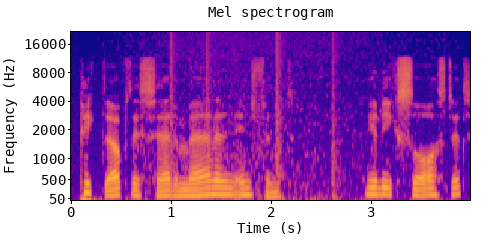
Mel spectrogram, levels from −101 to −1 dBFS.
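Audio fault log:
Throughout: overdone noise removal. The noise reduction was pushed too hard on this speech, so frequency bands close to the estimated noise floor are pulled far down or cut out entirely. Quiet parts of the voice are lost along with the noise, leaving near-silent gaps flecked with twinkling specks.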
